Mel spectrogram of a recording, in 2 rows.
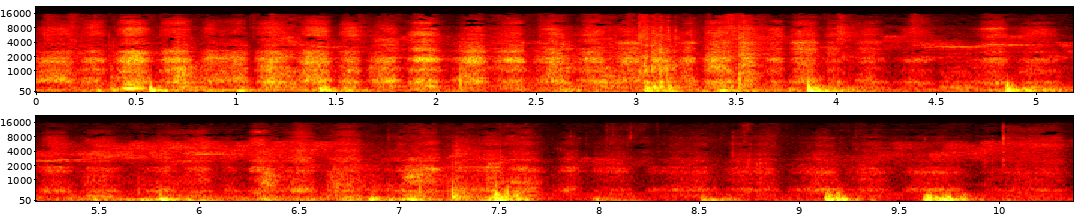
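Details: A male golden retriever pants hard and gives short excited huffs and whines, greeting its owner coming home from tennis in the morning on 13 March 2023.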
